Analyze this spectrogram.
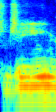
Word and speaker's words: Jean: your first name sir Jean Johnson it is Jean okay very all right it looks like a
